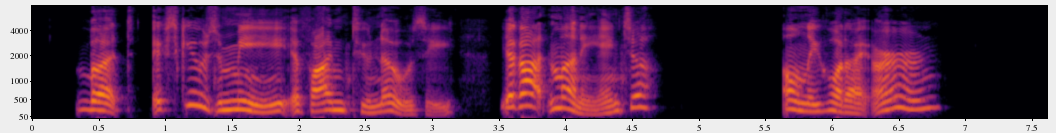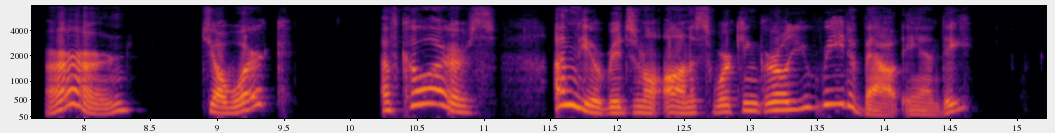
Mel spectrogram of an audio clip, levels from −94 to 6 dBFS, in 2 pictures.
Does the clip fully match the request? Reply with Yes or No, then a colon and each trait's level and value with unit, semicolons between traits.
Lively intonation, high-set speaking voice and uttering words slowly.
Yes: wide, 9.0 semitones; high, 215 Hz; slow, 120 wpm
